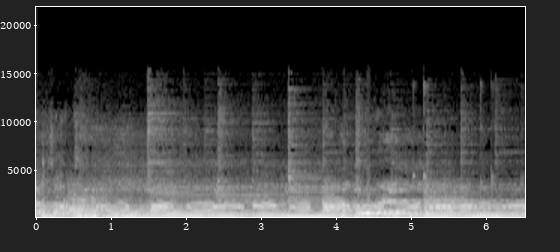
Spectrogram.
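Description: Soul band playing live: electric guitars, bass and drums with a singer's voice over them.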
